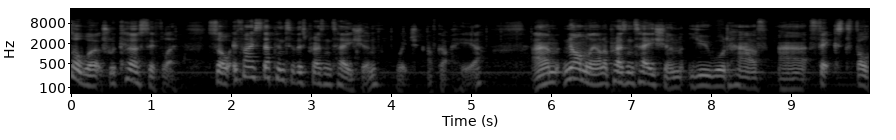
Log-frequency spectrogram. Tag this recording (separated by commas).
Speech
